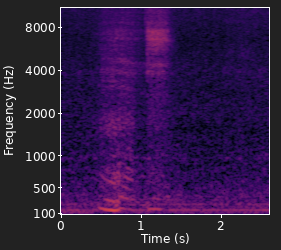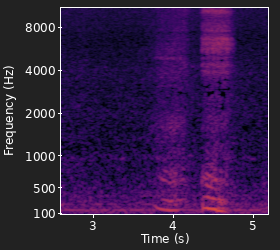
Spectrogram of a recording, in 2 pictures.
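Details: Pet named Kirby snoring while asleep: two rasping, fluttery breath cycles, roughly 18 breaths a minute, over a faint steady room hum.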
